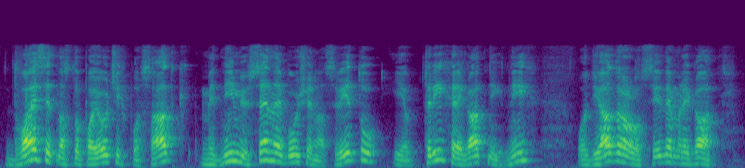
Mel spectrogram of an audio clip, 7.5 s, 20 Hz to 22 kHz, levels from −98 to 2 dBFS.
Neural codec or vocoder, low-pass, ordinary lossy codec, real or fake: none; 7.2 kHz; none; real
